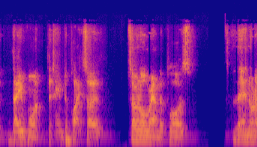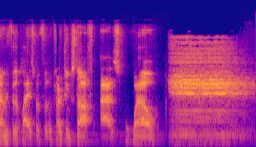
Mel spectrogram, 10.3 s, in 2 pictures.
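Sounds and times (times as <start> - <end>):
speech: 0.2 - 3.9, 4.6 - 9.0
end of period buzzer: 8.5 - 10.2.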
